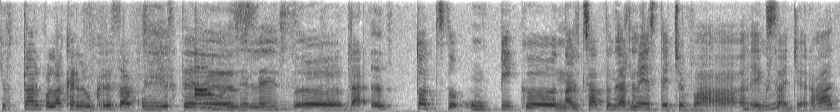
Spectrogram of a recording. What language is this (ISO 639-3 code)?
ron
